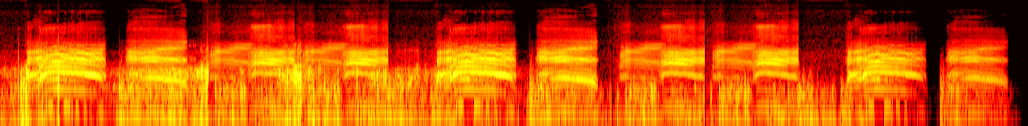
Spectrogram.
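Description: Sheep bleating over and over, with a wavering bleat about every second and some bleats overlapping. It breaks off abruptly twice near the end and then stops.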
